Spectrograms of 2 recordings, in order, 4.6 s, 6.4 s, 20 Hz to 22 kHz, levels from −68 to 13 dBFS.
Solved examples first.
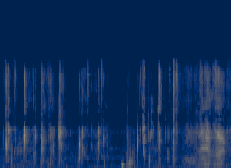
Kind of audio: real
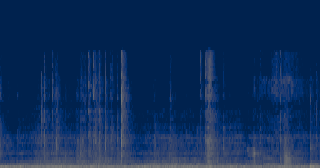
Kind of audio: fake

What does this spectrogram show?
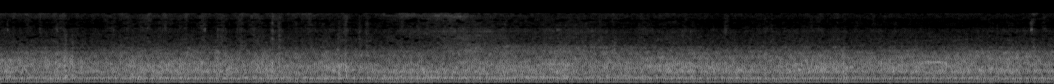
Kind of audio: fake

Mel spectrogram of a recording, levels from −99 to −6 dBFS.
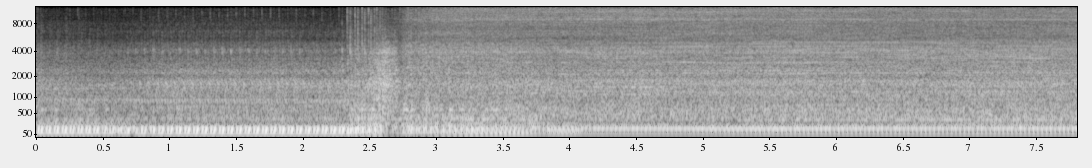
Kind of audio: real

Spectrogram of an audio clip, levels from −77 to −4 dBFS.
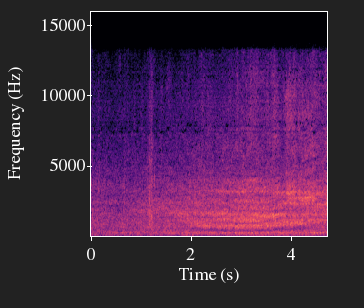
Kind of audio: fake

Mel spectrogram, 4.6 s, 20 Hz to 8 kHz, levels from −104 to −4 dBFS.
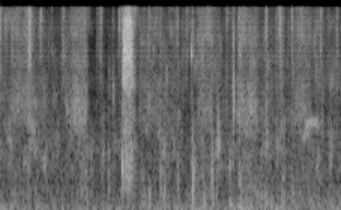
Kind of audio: fake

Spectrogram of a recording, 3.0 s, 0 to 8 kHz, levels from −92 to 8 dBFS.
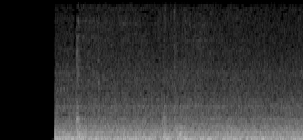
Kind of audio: real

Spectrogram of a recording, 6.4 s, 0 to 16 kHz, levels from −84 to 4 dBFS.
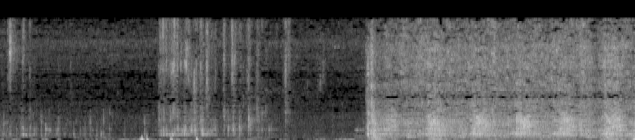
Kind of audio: real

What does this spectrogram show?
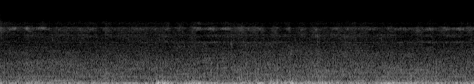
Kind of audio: fake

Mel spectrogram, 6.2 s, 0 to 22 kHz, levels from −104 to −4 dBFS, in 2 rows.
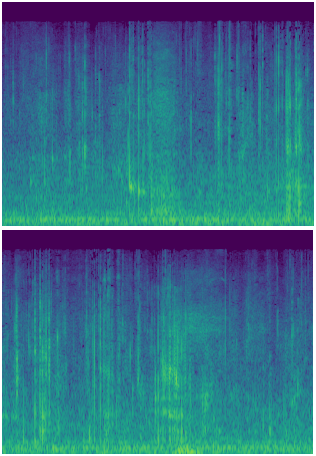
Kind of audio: real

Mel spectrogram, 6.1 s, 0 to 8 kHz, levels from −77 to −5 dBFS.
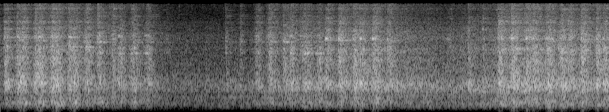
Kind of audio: real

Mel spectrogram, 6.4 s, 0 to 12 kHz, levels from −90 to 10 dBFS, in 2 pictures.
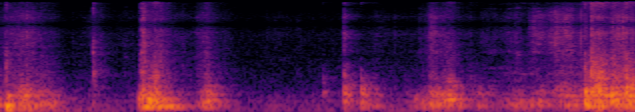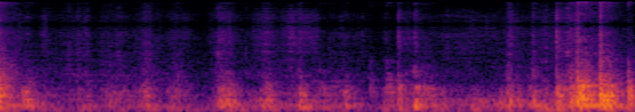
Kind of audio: real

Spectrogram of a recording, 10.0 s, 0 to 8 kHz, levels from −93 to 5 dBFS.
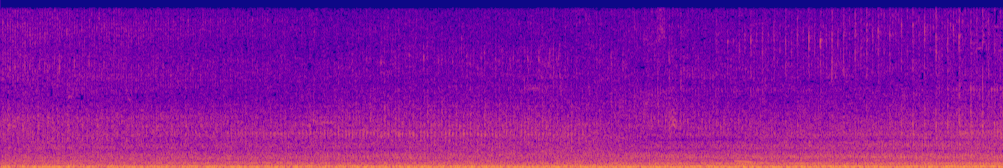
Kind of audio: real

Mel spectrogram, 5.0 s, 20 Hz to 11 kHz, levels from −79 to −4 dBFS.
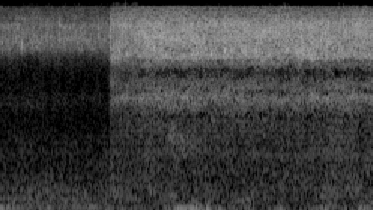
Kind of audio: fake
